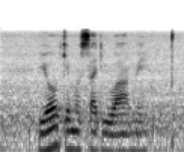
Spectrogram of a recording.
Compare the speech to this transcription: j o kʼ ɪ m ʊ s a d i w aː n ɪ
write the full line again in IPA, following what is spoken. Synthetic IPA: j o kʼ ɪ m ʊ s a d i w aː m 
